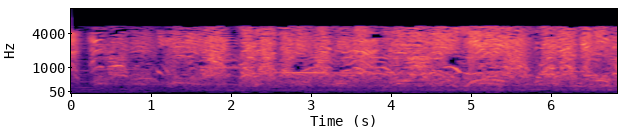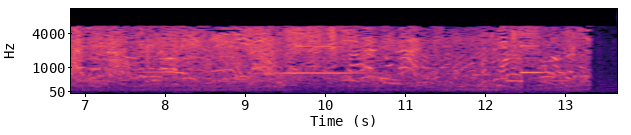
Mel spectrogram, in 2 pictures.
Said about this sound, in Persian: فعلا تهرانی ها در مترو و لب پنجره دارن مبارزه میکنن و امروز هم باز فریاد زدن.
